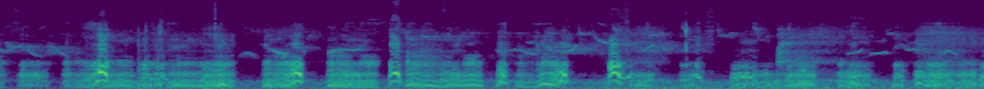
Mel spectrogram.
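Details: Old English Sheepdog puppies playing, giving repeated low growls and rough grumbling yips in short bursts, several voices overlapping, with a few sharper yelps standing out.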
